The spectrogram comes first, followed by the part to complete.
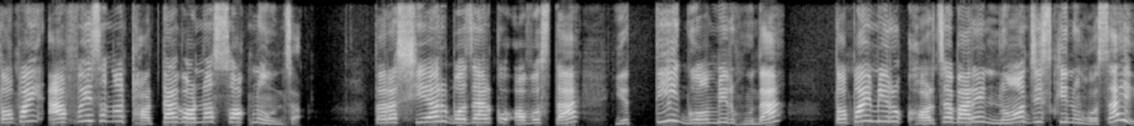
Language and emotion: Nepali, disgusted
